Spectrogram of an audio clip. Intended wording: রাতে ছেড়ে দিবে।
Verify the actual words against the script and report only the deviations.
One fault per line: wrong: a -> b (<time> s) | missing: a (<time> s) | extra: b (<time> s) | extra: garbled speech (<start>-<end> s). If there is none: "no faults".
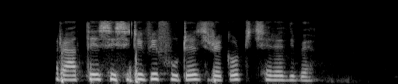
extra: সিসিটিভি ফুটেজ রেকর্ড (1.1 s)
